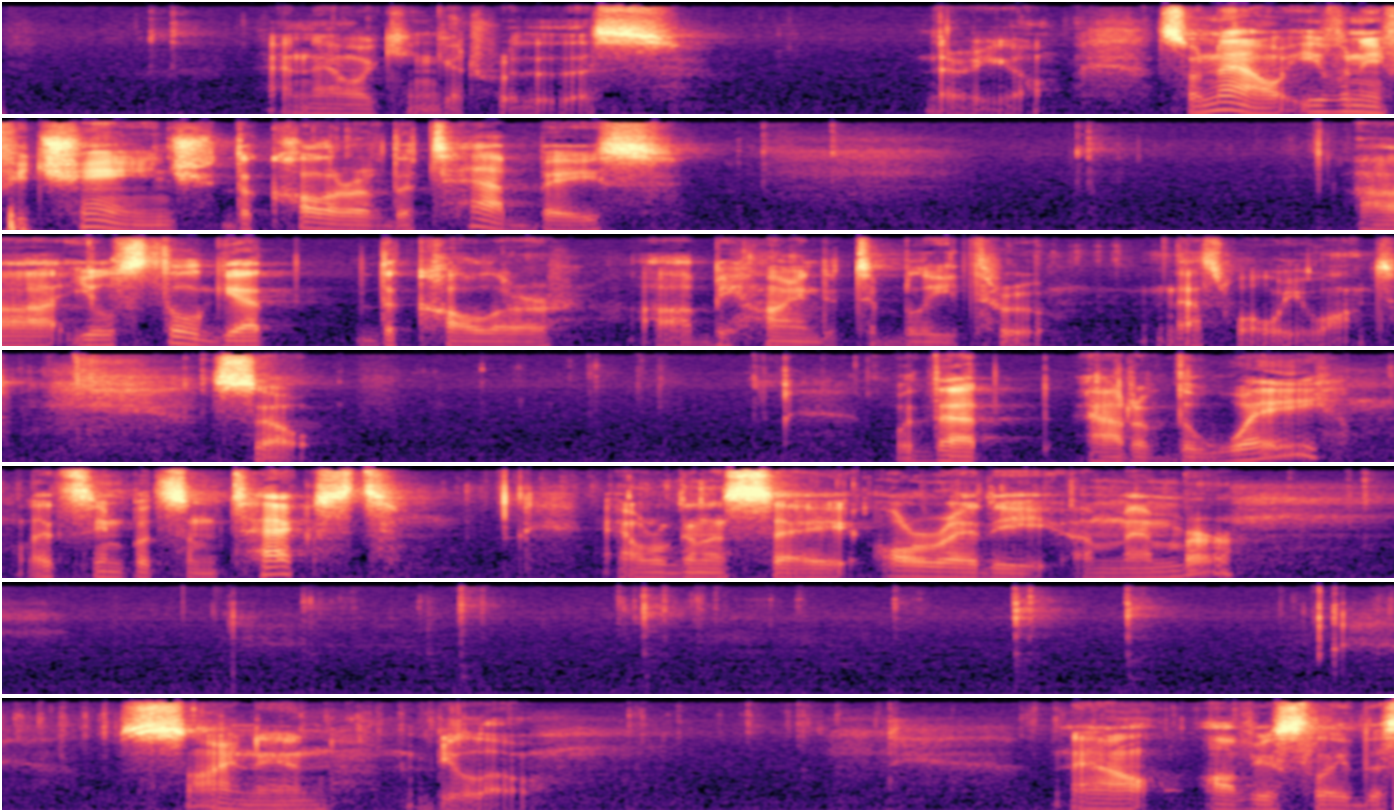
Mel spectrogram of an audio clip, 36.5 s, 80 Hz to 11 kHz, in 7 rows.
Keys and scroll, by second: 3.9 super+s, 14.2 Escape, 15.7 super+s, 17.7 super+1, 22.6 shift+a, 25.5 shift+?, 25.9 Return, 27.3 super+a, 28.5 super+BackSpace, 29.0 Down, 30.3 Return, 32.8 shift+s, 34.0 Up, 34.1 Left.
